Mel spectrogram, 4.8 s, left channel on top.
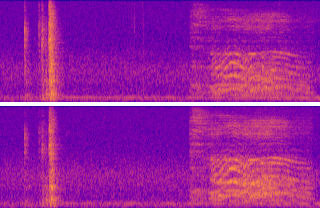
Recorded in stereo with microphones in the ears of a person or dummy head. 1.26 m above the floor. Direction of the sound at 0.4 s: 35° left (ahead or behind).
